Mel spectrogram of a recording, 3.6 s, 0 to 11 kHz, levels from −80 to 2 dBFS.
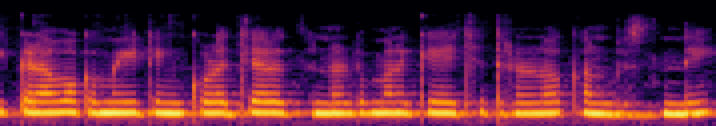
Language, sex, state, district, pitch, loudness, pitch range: Telugu, female, Andhra Pradesh, Anantapur, 250 Hz, -11 LUFS, 245-255 Hz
